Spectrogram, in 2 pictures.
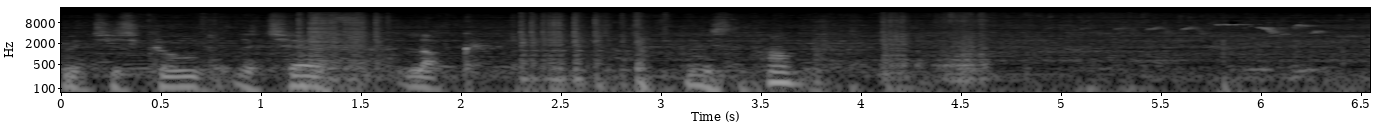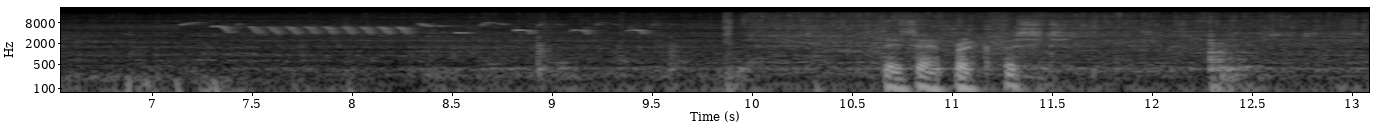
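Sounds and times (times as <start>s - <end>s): small birds chirping: 3.5s - 9.8s, 11.7s - 13.0s
bird trill: 7.1s - 9.6s.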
